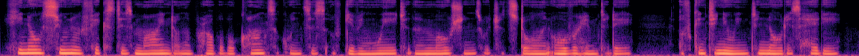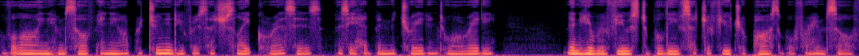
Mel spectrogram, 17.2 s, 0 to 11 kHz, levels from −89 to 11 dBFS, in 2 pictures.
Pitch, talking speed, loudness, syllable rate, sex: 165 Hz, 185 wpm, -20 LUFS, 6.2 syllables/s, female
